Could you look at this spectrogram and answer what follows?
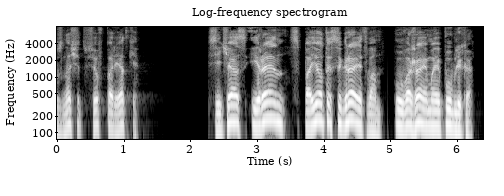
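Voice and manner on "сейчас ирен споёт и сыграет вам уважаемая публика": loud, slow showman's announcement; booming announcement. A narrator's reading. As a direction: announce it grandly to the crowd. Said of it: "громогласно объявил администратор".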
